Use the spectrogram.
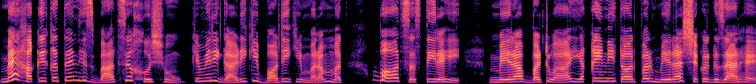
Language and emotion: Urdu, happy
